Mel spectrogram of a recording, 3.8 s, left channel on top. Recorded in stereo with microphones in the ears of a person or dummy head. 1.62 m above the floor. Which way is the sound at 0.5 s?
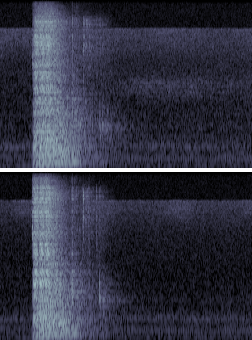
50° right (ahead or behind).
